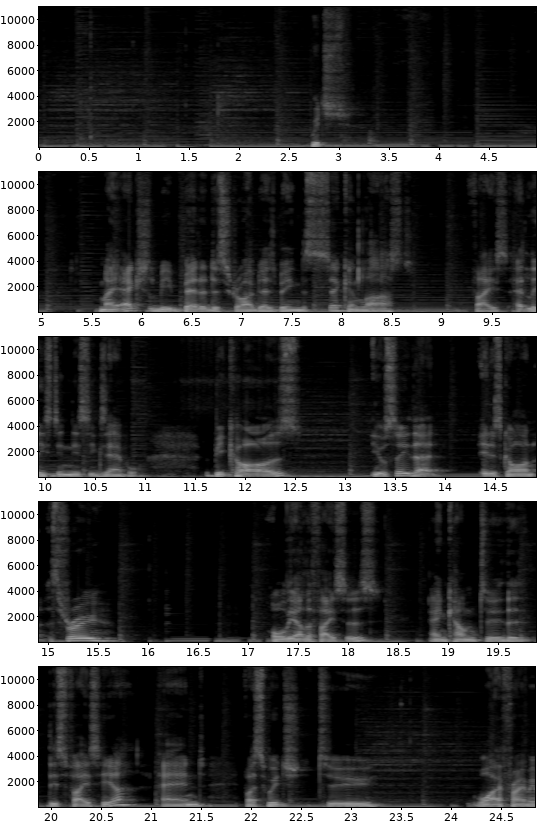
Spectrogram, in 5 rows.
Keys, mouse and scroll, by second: 0.6 shift+click, 13.0-14.3 drag, 15.7-18.3 middle drag, 23.2 click, 24.3 click.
